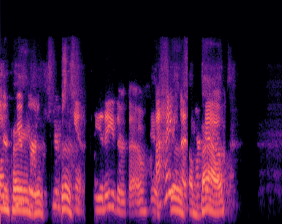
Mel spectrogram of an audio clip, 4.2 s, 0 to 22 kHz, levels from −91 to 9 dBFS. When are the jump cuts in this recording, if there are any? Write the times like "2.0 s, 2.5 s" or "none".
0.9 s, 2.8 s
